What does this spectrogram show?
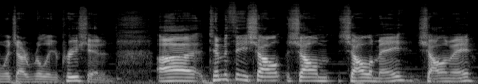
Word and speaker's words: Chalamet: Timothy Chalamet, right? Isn't that how you pronounce his name? Yeah, Chalamet.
